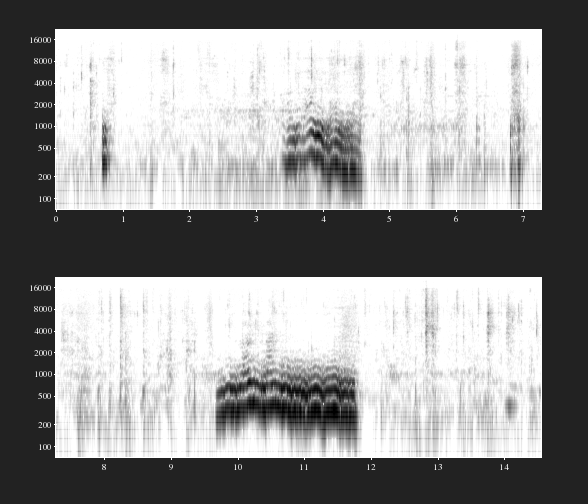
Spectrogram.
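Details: Kitten making noises as it eats: two wavering, warbling moans, one short around four seconds in and a longer one near ten seconds, with chewing clicks and soft rustling between them.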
